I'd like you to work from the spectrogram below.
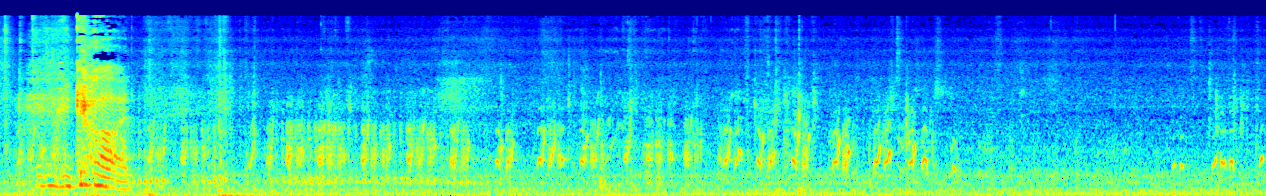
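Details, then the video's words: Pet guinea pigs in a family group: a burst of human voice at the start, then a long run of short, soft, clicking chut sounds at about two and a half per second, slowly fading. "Happy Guinea Pig Family"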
